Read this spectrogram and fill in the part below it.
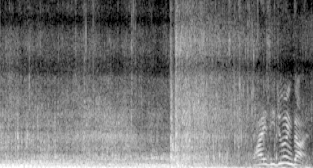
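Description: A huge serpent roars loudly.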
